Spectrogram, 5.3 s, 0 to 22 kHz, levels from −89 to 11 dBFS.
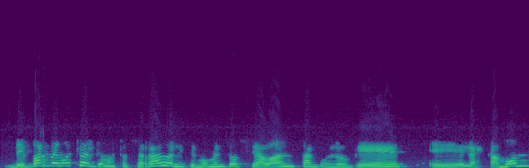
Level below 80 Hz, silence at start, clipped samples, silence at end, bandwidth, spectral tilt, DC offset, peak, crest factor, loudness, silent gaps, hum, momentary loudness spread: -70 dBFS; 0.1 s; under 0.1%; 0 s; 4 kHz; -8 dB/octave; under 0.1%; -6 dBFS; 16 dB; -22 LUFS; none; none; 5 LU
